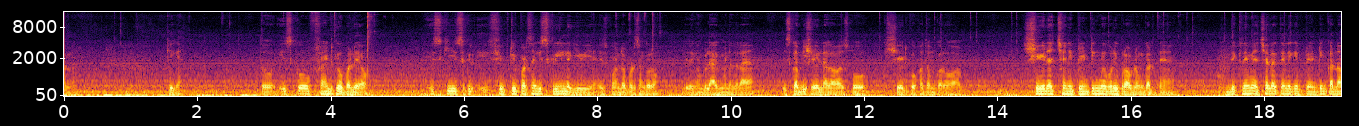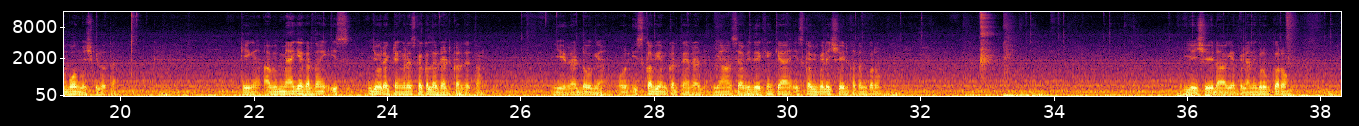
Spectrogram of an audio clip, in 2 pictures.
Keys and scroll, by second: 4.6 shift+super+], 8.0-9.1 typing, 16.6 super+z, 20.2 Delete, 26.6 typing, 30.1 super+z, 36.6 super+z.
